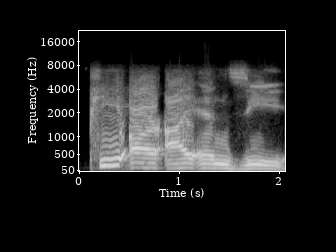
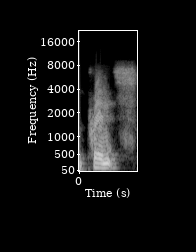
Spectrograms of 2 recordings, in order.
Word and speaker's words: Prinz: um and it's uh p-r-i-n-z actually prinz and then uh kleiner k-l-i-n-e-r i know i i thought it was exactly how you spell it the prince like prince charming climber like hiking uh sword too uh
